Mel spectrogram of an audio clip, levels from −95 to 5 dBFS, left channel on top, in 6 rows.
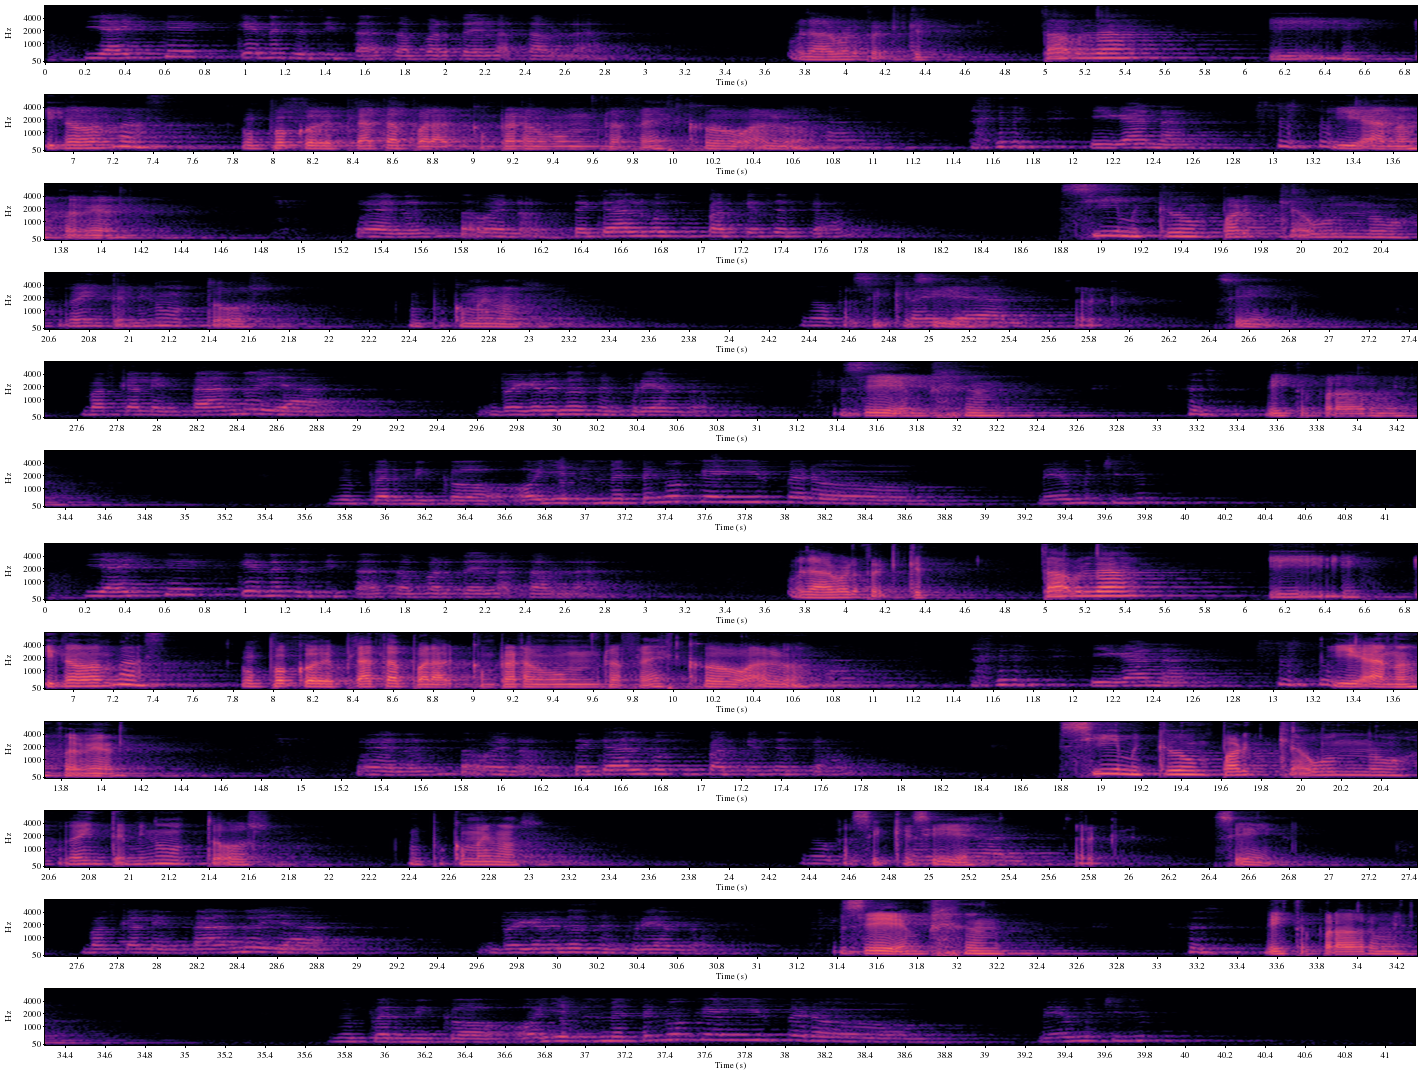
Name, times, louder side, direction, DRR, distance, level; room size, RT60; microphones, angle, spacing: voice 1, 0.2-2.8 8.0-8.1 10.6-11.1 11.5-11.8 12.1-12.7 13.0-13.3 15.3-17.8 22.7-23.3 24.4-25.5 27.6-28.9 29.6-30.8 31.4-31.5 33.1-33.3 35.7-38.8 39.3-39.8, left 1 dB, 25° left, 3 dB, 1.1 m, -46 dB
voice 2, 3.7-4.4 5.0-5.5 6.1-6.6 6.8-7.4 7.8-10.7 13.3-14.1 18.8-21.7 22.4-23.0 24.6-25.2 25.7-25.8 26.4-26.7 31.4-32.3 33.5-34.3, right 5 dB, 85° right, 11 dB, 0.5 m, -35 dB
24.5 x 8.9 x 2.5 m, 1.1 s
head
